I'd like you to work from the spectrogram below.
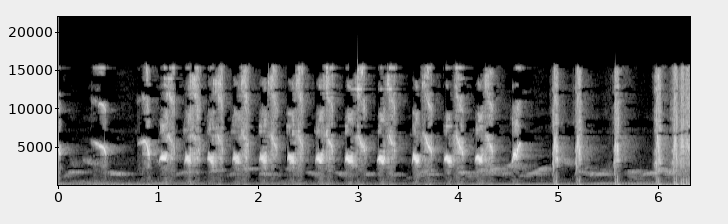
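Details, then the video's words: White-rumped shama song meant to stir other shamas into singing; a long run of regular high chipping notes about four per second, followed by several sharp clicks. "murai batu gacor AMPUH untuk PANCINGAN murai batu agar bunyi JADIKAN burung murai gacor EMOSI NYAUT"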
